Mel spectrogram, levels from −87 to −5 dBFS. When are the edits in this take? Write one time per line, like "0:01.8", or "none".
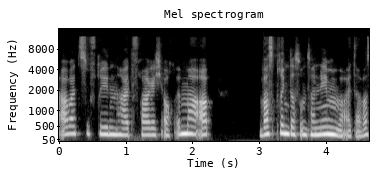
none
